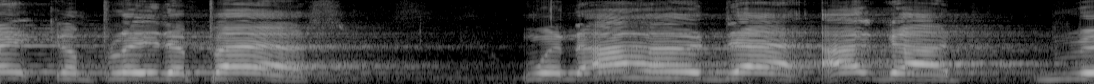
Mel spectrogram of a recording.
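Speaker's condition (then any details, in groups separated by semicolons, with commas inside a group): Cerebral palsy; from birth, uses wheelchair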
